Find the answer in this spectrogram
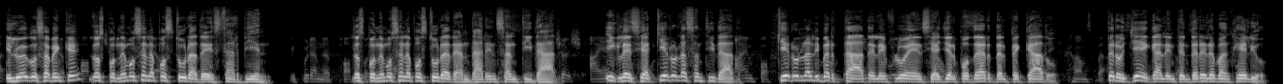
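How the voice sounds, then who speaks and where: A man's voice: medium pitch, brisk. A man preaching a sermon earnestly, speaking directly to his congregation. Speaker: pastor.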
